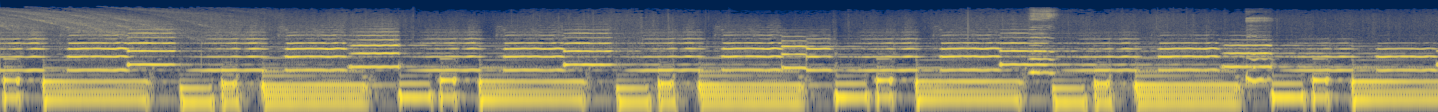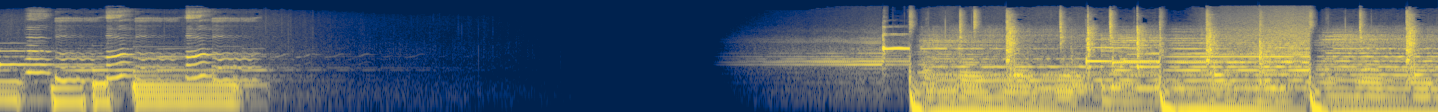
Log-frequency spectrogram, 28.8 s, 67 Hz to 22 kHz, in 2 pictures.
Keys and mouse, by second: 0.6 alt+click, 3.7 double click, 20.2 double click.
